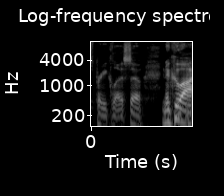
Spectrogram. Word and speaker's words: Nacua: It's basically Nacua. So Nacua? Not quite so French there.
